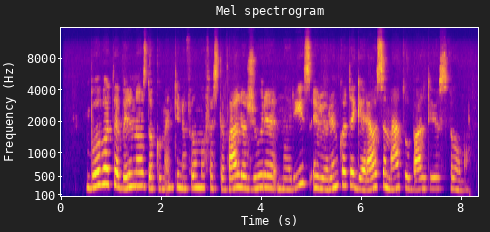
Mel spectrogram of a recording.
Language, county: Lithuanian, Vilnius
